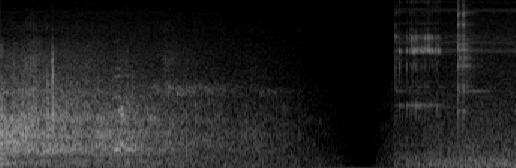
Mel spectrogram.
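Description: Skateboard wheels rolling on asphalt, a steady noise that fades out over about three seconds. After a brief silence come a few faint clinks.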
